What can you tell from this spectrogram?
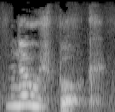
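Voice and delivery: jumps way up on one word; high pitched. Pretend. Comic list of book uses.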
